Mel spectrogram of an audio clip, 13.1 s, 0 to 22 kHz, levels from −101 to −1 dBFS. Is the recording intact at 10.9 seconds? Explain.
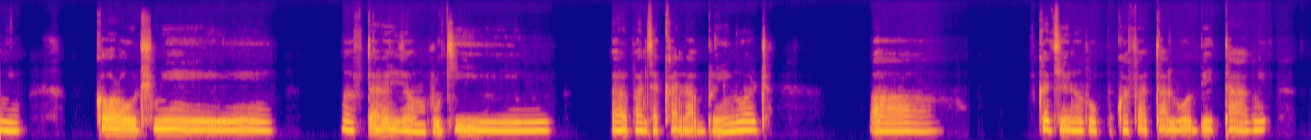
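Yes, the speech at 10.9 seconds plays through cleanly with no audible fault at that moment.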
